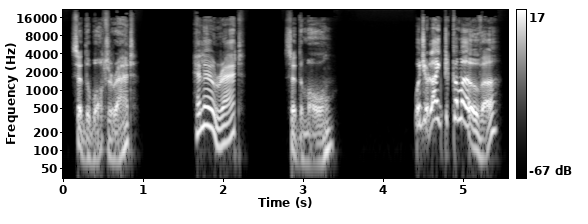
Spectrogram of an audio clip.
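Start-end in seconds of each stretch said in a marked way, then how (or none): 1.6-2.3 timid mole voice. Acted. Mole greets rat in story. 4.4-5.5 light, quick friendly question; inquiring water rat. Acted. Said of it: "inquired the rat presently".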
